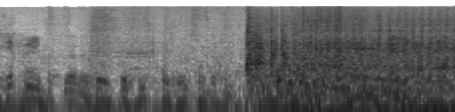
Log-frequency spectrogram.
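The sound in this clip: An engine cranks and catches after a few seconds of talk, then settles into a steady, loud idle with a rough low rumble as the voice continues over it.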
